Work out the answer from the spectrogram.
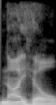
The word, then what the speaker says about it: Nihil: it right i don't is it nihil do we actually get pronunciation on this so soul said nigh hill when he did the interview but that's how i say it so i don't know that works for me so the nighthill and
